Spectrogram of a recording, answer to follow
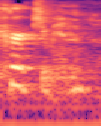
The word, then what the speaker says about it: curcumin: Curcumin.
